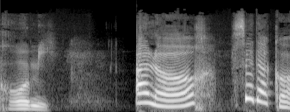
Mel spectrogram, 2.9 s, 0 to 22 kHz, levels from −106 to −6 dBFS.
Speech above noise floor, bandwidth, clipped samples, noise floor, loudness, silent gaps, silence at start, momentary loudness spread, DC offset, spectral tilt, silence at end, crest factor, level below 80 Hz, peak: 44 dB; 14 kHz; under 0.1%; -62 dBFS; -19 LUFS; none; 0 s; 11 LU; under 0.1%; -5 dB/octave; 0 s; 14 dB; -62 dBFS; -6 dBFS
